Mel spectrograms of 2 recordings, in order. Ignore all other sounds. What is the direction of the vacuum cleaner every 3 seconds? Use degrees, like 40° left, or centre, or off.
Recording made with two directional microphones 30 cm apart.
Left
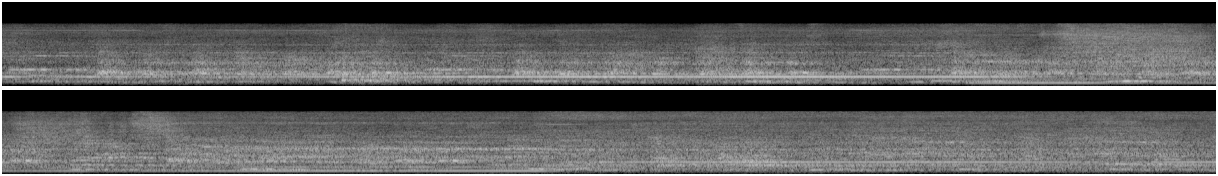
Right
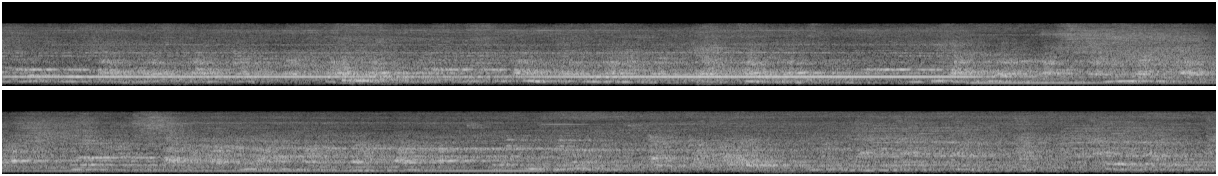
60° right, 50° right, 20° right, 20° left, 40° left, 40° left, 40° left, 40° left.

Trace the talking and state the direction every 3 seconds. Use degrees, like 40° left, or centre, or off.
60° right, 40° right, 20° right, 10° left, 30° left, 40° left, 50° left, 50° left.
